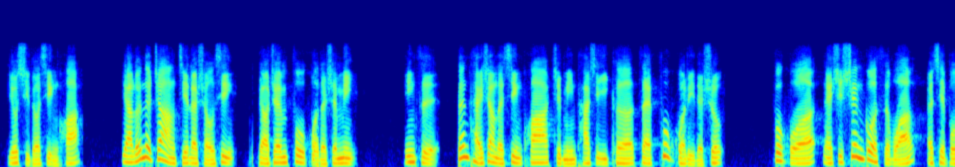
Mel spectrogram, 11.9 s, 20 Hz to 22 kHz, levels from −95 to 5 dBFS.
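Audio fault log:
3.80–3.99 s, AMR bit errors: for about 0.19 s the speech turns hoarse and gargly, as flipped low-priority bits scramble pulse placement and fine pitch and gain values.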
